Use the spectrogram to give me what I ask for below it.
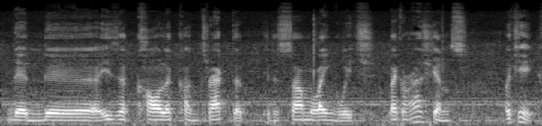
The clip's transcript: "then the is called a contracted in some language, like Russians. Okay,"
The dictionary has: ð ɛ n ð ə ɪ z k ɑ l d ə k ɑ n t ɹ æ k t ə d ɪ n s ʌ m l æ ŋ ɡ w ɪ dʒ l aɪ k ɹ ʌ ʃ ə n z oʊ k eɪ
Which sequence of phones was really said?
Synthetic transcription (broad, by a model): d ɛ n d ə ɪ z k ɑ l ə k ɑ n t ɹ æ k t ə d ɪ n s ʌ m l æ ŋ ɡ w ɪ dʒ l aɪ k ɹ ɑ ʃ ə n s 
